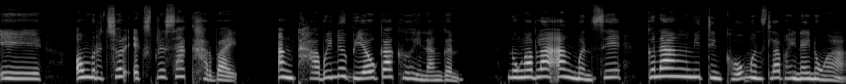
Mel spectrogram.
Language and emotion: Bodo, surprised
